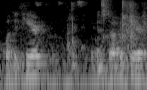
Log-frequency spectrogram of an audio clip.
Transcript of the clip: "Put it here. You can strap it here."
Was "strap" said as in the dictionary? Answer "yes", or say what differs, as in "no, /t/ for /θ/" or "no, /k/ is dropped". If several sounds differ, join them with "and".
no, /ɹ/ is dropped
